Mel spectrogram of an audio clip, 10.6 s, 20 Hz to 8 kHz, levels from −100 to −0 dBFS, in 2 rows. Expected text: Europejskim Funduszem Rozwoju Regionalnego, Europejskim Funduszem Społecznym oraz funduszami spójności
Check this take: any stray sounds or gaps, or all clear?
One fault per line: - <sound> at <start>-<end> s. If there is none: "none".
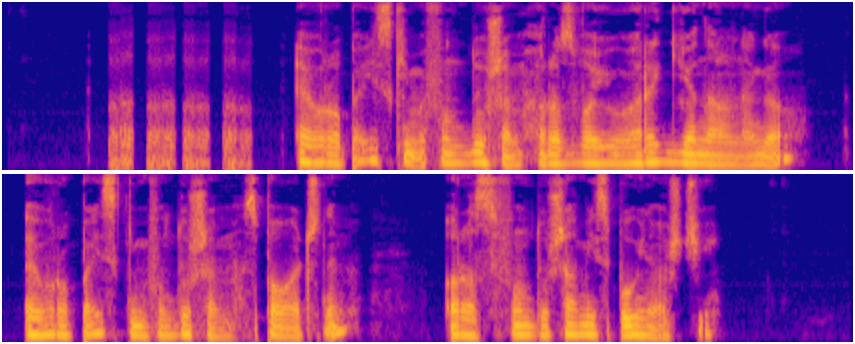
- laugh at 0.7-1.6 s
